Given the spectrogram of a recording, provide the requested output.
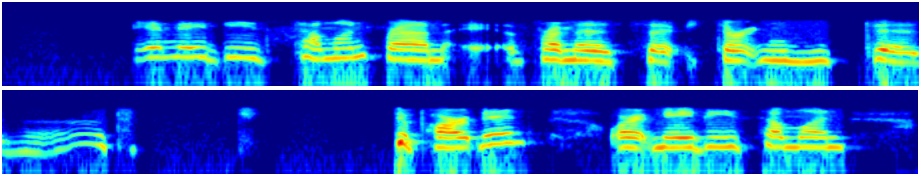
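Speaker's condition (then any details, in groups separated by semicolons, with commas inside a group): Stuttering; adult stuttering, present since childhood; still stutters; repeated sounds, repeated words, blocks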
